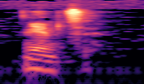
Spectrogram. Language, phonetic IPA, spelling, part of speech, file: Polish, [ˈɲɛ̃mt͡sɨ], Niemcy, proper noun / noun, Pl-Niemcy.ogg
